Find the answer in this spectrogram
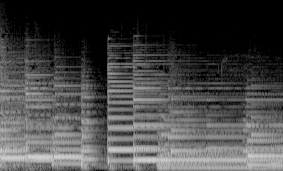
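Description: Digital stage piano played in a slow run of sustained chords, a new chord struck every half second or so, with a brief gap about a second and a half in.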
